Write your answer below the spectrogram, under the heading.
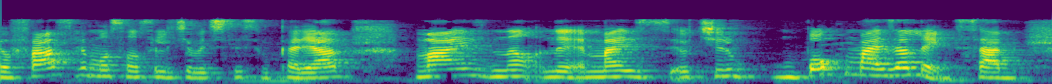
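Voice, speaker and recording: At a moderate pace and with ordinary pitch variation, the speaker is heard with audible room echo. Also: woman. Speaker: pediatric dentist teaching. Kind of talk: lecture.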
